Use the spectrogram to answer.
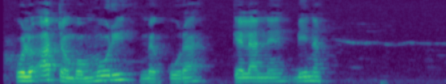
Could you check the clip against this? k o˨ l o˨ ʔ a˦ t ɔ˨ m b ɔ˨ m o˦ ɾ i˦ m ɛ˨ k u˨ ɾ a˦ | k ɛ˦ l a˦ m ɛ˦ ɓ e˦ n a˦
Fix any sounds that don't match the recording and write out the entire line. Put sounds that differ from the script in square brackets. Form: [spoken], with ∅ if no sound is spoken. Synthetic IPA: k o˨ l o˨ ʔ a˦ t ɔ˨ m b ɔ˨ m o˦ ɾ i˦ m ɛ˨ k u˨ ɾ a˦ | k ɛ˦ l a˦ [n] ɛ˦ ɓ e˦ n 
